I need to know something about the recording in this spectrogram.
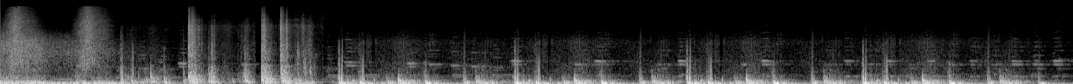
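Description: Cartoon sound effects: a cannon shot with a hissing tail, then a long run of knocks and thuds as a brick wall is smashed and its bricks tumble down, densest in the first few seconds. Background music plays underneath.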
